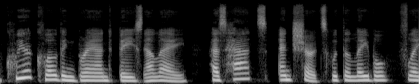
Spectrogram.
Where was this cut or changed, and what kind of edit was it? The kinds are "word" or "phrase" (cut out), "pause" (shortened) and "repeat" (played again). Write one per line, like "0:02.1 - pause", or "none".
0:01.4 - word
0:02.9 - word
